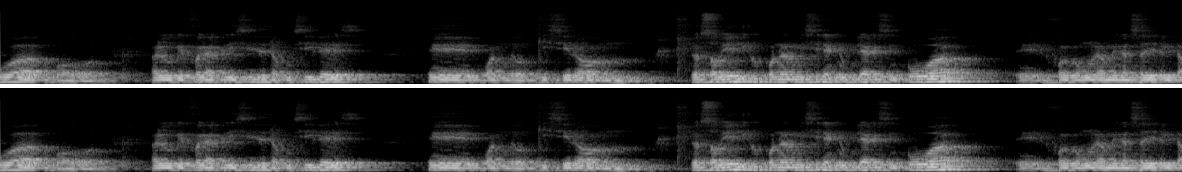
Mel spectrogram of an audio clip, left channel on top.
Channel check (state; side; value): identical; both; correlation 1.00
